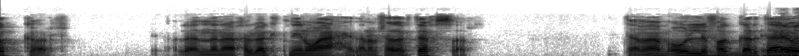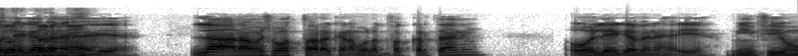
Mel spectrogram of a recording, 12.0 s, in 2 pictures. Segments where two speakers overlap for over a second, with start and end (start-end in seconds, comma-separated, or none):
5.3-6.8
